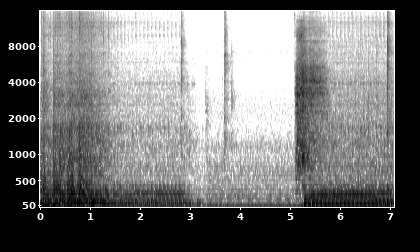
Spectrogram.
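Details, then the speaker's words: Small single-cylinder carbureted engine, choke off, cold, pilot air screw still to be tuned: revs up, settles to steady even idle, picks up cleanly without stumble; normal running. "Now, I gotta tune the pilot air screw, but I gotta let it heat up to normal temperature. But it sounds great already."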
